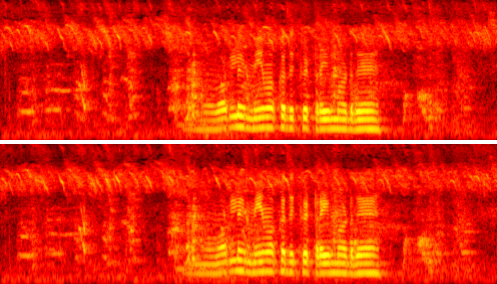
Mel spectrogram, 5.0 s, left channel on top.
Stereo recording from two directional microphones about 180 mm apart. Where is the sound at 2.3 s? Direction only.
15° left (ahead or behind).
